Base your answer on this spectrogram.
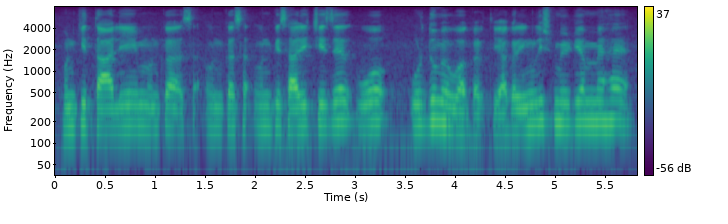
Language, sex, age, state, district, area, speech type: Urdu, male, 30-45, Delhi, South Delhi, urban, spontaneous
